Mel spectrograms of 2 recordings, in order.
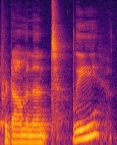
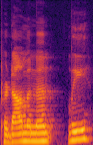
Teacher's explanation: speech is by making this second n Sound short so predominantly I go up and stop the air for the te but it never releases in a burst of air · we use an unreleased T in this word typically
